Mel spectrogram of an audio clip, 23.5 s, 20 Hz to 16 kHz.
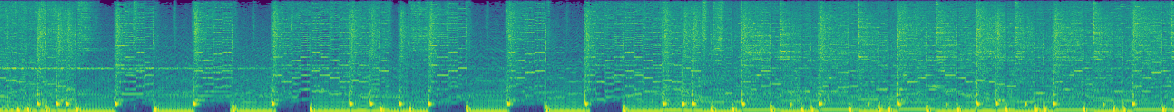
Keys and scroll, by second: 0.4 ctrl+=, 0.4 ctrl+=, 0.8 space, 1.9 ctrl+=, 2.2 space, 7.6 ctrl+d.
